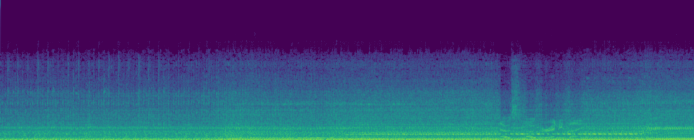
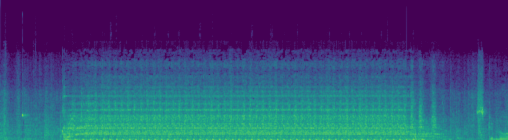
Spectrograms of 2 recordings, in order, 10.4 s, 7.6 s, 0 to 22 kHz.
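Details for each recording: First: 1987 Honda 3813 lawn tractor revived after years abandoned, reassembled but still without clutch and radiator fan. Low, smooth, steady idle with no misses, knocks or rattles; it idles very low and quiet. Normal idle. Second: 1987 Honda 3813 lawn tractor abandoned for years, no throttle cable, radiator fan or clutch fitted: steady starter cranking about three and a half compression strokes a second for five seconds, never firing; spark present, dry plugs, owner suspects no fuel or timing off.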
